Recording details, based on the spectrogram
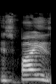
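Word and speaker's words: spies: Messengers went to एंड फ्रो एंड स्पीज kept a watch on official. तो messengers होते थे और ठीक है ना, स्पाइज, sorry I wrongly pronounce it's स्पाइज kept a watch on official.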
